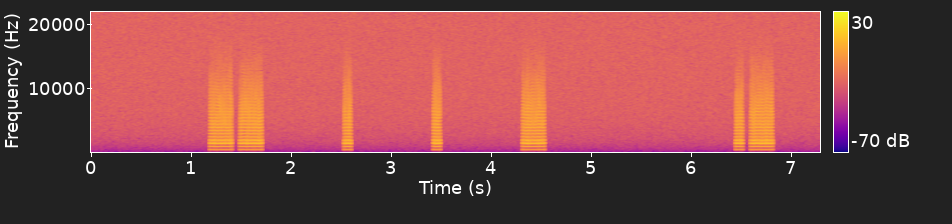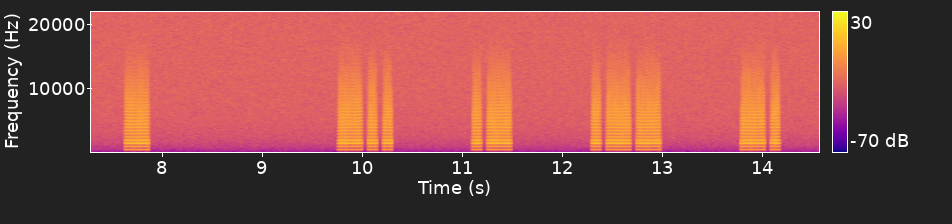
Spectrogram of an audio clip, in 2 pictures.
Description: Morse code, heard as a buzzer, machine-sent, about 16 wpm, spaced as for 8 wpm. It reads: MEET AT DAWN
